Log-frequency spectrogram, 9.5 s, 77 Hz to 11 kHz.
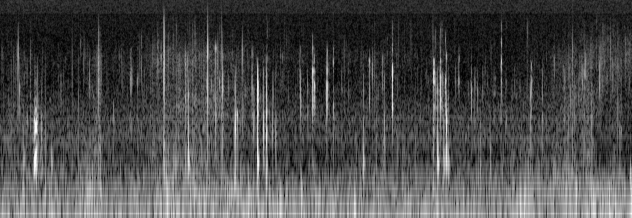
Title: Lupi's stomach growling in 3 minutes 5 seconds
